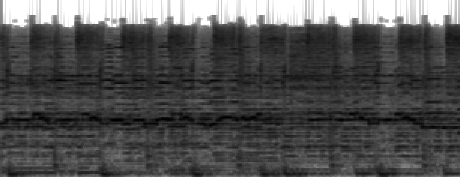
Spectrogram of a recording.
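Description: Live folk band music through a stage PA: an instrumental passage with a bright lead melody moving in short steps over a steady low bass beat.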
